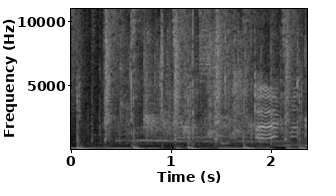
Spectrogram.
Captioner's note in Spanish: Continúan los aplausos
